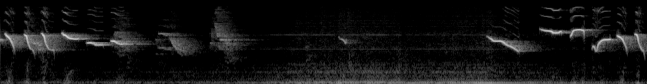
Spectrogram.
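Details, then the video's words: Gacor singing from a Javan grey-throated white-eye, serving as a training master for small birds: clusters of swooping whistles at start and end, separated by a quieter spell of low background rumble. "Opior Jambul Gacor Untuk Masteran Burung Kecil"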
